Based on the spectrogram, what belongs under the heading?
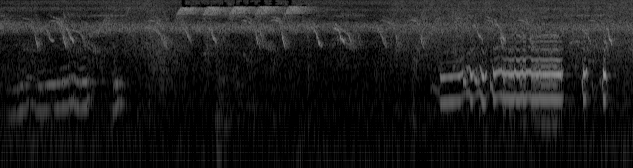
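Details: Hen giving drawn-out, tonal, wavering notes, first two short level calls, then a longer warbling series near the end, while small birds chirp with thin, quick, downward notes in the background.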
